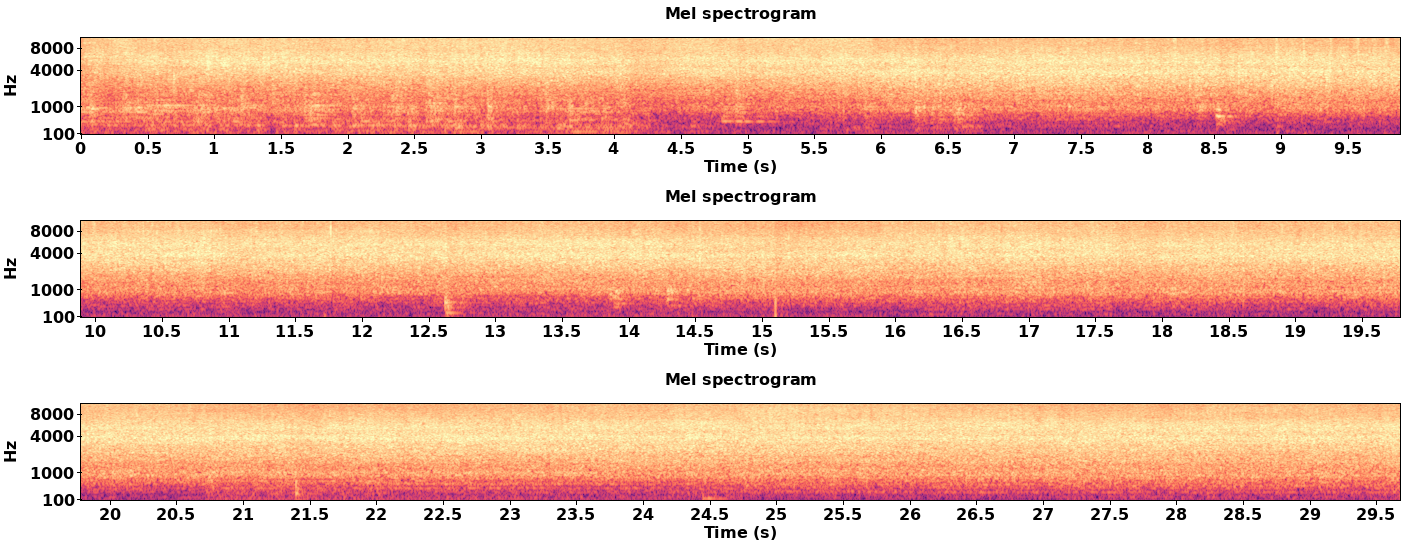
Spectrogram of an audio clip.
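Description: Sliced onions tipped onto a hot flat-top griddle, setting off a loud, steady sizzle that builds over the first few seconds and then holds, with a few faint clicks.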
